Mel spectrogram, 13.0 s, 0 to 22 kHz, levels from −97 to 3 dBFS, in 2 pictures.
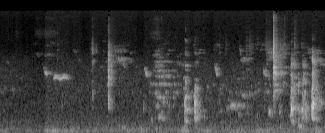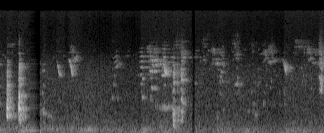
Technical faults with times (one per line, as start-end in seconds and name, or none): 2.40-2.45 overlapping chunks
4.95-5.00 overlapping chunks
7.11-7.31 long network dropout
7.50-7.55 overlapping chunks
10.05-10.10 overlapping chunks
10.33-10.41 burst of packet loss
12.60-12.65 overlapping chunks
